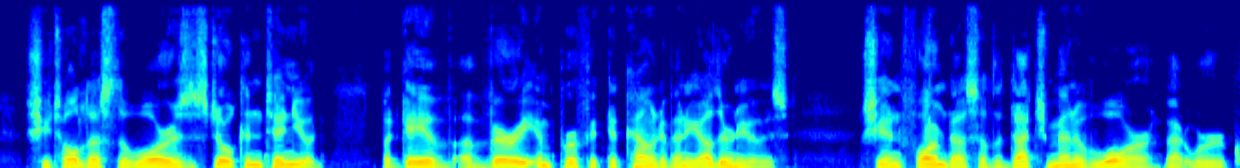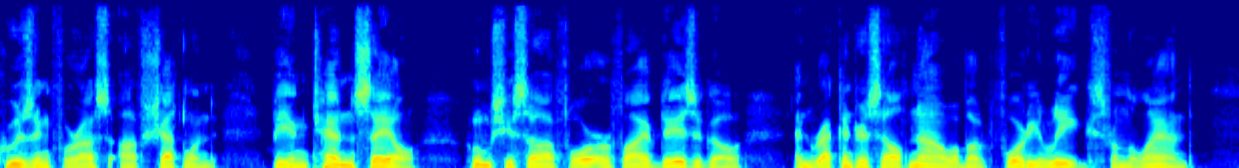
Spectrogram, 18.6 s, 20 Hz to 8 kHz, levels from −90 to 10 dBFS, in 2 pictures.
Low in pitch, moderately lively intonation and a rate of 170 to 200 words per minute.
Yes: low, 105 Hz; average, 4.8 semitones; average, 175 wpm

